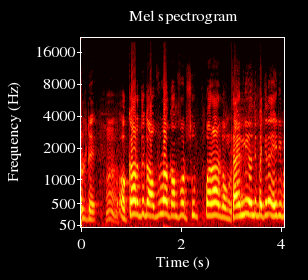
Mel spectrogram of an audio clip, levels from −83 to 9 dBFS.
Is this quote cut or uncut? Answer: cut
